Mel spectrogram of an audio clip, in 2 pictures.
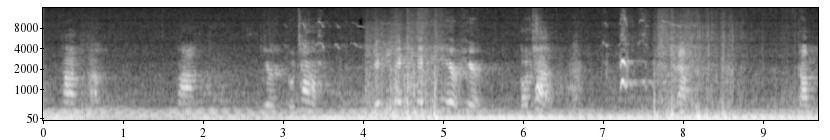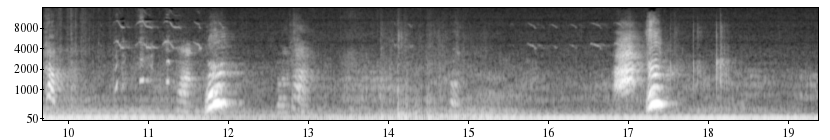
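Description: A young woman calls out commands to a dog.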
